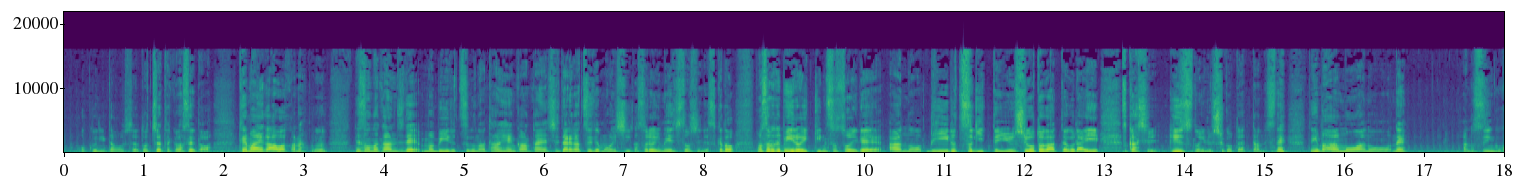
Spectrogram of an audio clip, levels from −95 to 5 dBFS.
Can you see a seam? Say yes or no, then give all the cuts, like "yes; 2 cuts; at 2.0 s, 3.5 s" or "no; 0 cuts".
yes; 3 cuts; at 7.1 s, 10.7 s, 13.2 s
